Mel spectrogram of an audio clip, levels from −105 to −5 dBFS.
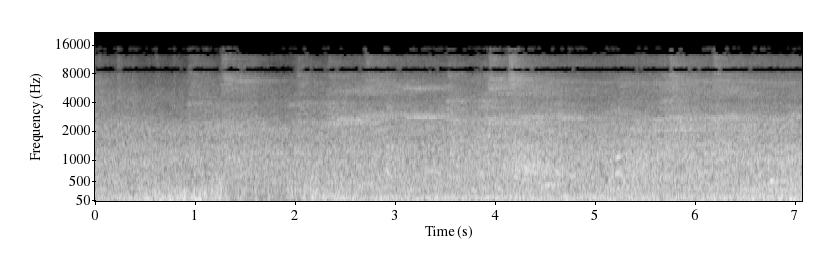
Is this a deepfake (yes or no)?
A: no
